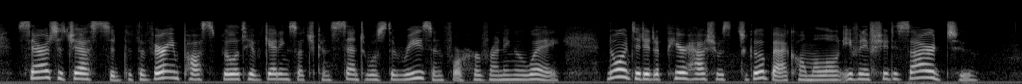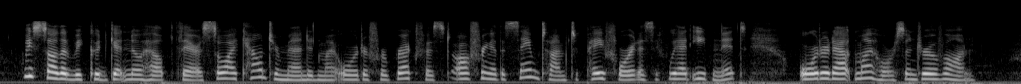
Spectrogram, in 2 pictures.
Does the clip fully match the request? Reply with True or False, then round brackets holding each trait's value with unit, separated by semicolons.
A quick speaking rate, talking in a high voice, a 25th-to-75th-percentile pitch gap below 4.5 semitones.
True (210 wpm; 240 Hz; 3.6 semitones)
